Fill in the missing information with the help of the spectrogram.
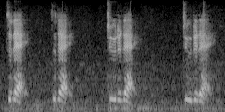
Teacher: This is most definitely a schwa, so we're reducing this unstressed syllable to be the schwa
